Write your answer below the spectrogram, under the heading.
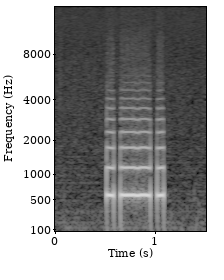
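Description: A single Morse code letter sounded as a steady mid-pitched tone: a short beep, a longer dash, then another short beep, loud and clean with no talking over it.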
